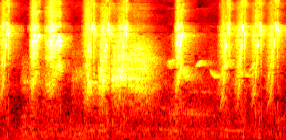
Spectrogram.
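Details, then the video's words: Bar-winged Flycatcher-shrike harsh song as a training recording. Loud, scratchy chattering bursts are interspersed with brief clear whistled slurs. "MASTERAN KICAU KASAR KICAP RANTING"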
